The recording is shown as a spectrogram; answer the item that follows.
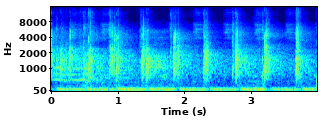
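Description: Clapping and applause from a small group over background music with a steady beat, about two beats a second.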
